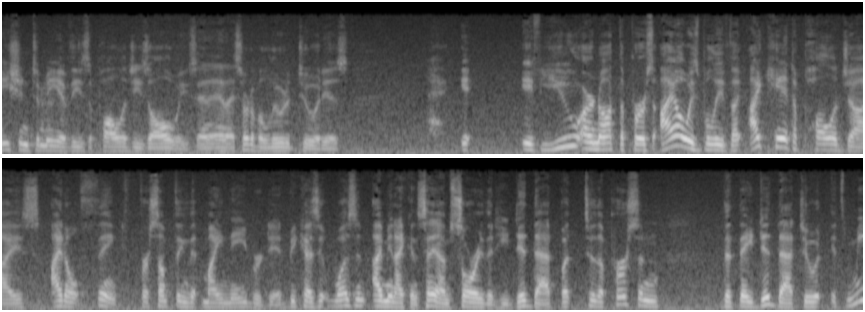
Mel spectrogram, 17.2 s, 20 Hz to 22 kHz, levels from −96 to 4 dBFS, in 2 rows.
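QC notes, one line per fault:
No faults found; the room's background noise sits about 20 dB below the speech.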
